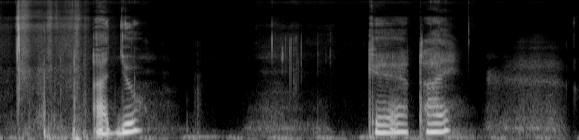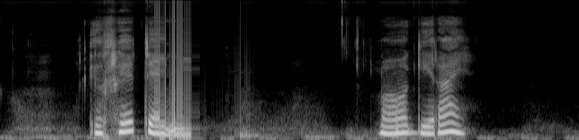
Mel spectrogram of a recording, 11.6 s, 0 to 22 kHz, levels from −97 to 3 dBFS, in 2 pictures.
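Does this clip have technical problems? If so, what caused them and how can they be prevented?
Yes. Between 7.33 and 8.32 s, new audio was likely arriving too slowly, so about half the time was filled by replaying the most recent short chunk instead of playing real audio. The 66.7 Hz repeat rate fits a chunk of about 15 ms. The result is robotic sound from repeated short buffers, a stiff metallic buzz at 66.7 Hz that only loosely follows the speech. A larger playback buffer, or giving the audio thread higher scheduling priority, keeps fresh audio flowing and prevents it.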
